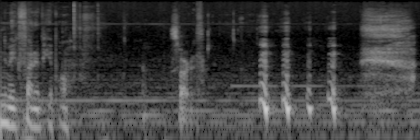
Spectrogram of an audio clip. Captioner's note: chuckling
